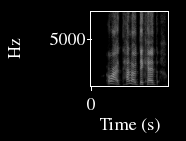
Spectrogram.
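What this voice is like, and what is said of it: Good Zack Sabre Jr. impression. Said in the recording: “In the most Zack Sabre Jr. way possible ... that's a really good impression ... That was really good ... Eddie K does a Zack Sabre Jr. impression”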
